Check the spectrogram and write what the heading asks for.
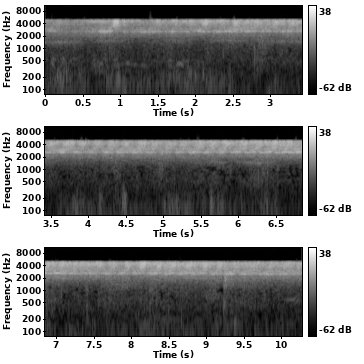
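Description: Insects keep up a steady, high, finely pulsing buzz that grows a little louder over the second half, over an uneven low rumble.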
